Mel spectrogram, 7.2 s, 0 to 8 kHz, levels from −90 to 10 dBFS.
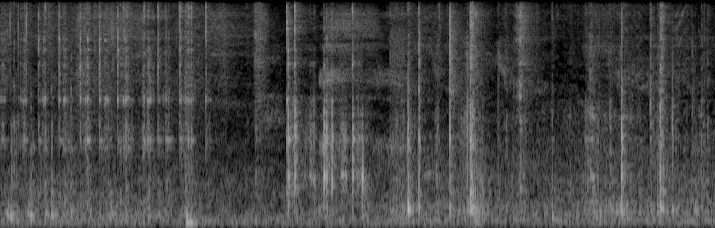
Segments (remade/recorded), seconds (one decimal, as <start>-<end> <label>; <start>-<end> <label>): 0.0-1.1 recorded; 1.1-1.9 remade; 1.9-4.2 recorded; 4.2-7.2 remade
